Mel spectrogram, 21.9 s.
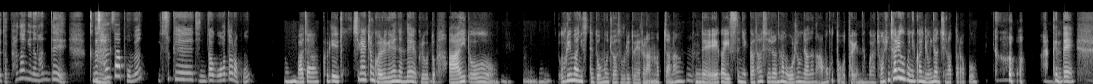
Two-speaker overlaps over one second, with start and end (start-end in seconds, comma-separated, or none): none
